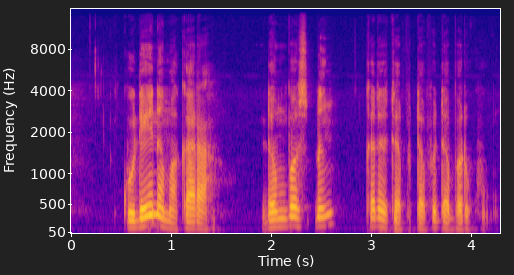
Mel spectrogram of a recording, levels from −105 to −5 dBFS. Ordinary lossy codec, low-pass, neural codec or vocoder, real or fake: none; 14.4 kHz; none; real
